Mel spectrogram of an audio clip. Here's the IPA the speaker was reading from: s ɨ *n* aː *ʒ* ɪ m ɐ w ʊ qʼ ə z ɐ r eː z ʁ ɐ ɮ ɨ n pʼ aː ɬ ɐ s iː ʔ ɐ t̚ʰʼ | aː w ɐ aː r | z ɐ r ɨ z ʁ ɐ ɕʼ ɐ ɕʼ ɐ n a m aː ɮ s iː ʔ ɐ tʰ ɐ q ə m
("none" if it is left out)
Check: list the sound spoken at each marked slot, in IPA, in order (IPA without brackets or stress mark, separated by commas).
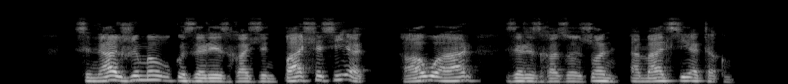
n, ʒ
